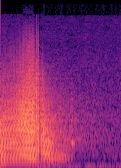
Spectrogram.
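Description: Short, upfront reverb from a Valhalla Vintage Verb plugin on a pitched growl synth in a mix, a loud distorted tone that cuts off with a brief tail fading quickly into quiet.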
